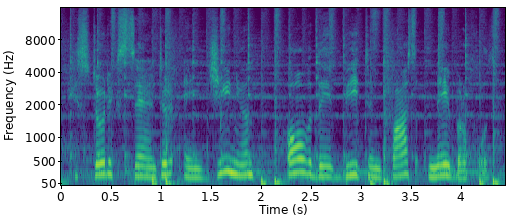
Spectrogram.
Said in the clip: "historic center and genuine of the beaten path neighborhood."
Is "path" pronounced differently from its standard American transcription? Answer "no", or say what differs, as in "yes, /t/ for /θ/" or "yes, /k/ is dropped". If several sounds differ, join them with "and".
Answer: yes, /s/ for /θ/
